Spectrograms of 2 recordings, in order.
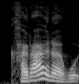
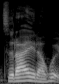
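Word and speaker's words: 辛い: 그래서 자, 그러면 자, 이렇게 적으면 아마 대부분이 카라이라고 읽으실 겁니다. 그죠? 근데 요 한자가요, 쯔라이라고 읽을 수도 있습니다. 카라이로 읽으면 맵다는 뜻이고요. 쯔라이로 읽으면 힘들다, 괴롭다 이런 의미가 되겠습니다.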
